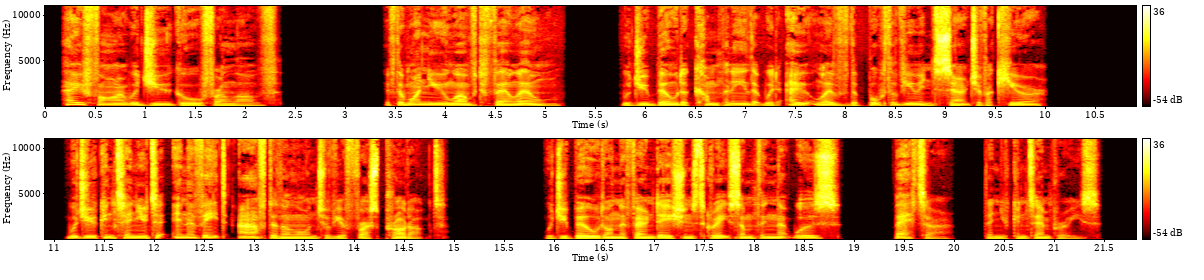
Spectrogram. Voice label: Corporate, voiceover; Corporate reads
